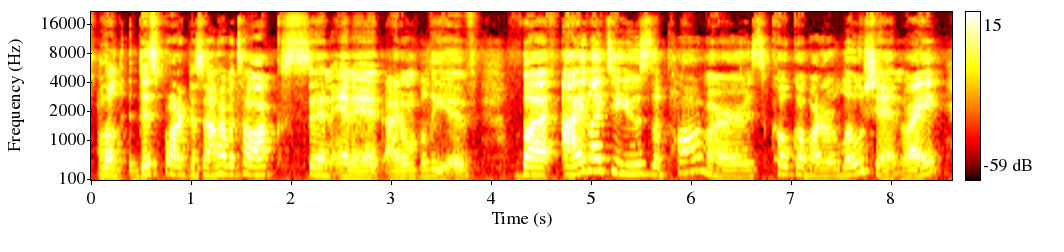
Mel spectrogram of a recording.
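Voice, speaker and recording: A chatty woman with a lilt hosts her own show. She talks loosely and often laughs, dropping quick asides as she goes. Her pitch sits right in the middle. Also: expressive, a bit bright. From Bahamas. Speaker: host. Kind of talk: casual talk-show monologue.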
